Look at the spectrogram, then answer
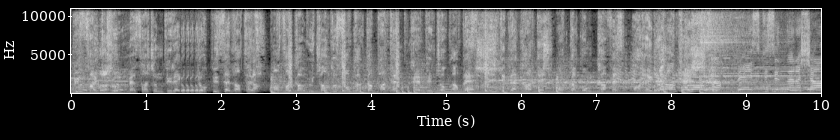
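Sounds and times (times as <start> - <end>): hip hop beat with sliding bass: 0.0 - 10.0
rapped vocal: 0.0 - 10.0.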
